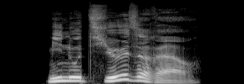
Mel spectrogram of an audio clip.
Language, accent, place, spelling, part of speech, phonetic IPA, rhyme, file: German, Germany, Berlin, minuziöserer, adjective, [minuˈt͡si̯øːzəʁɐ], -øːzəʁɐ, De-minuziöserer.ogg
- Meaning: inflection of minuziös: 1. strong/mixed nominative masculine singular comparative degree 2. strong genitive/dative feminine singular comparative degree 3. strong genitive plural comparative degree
